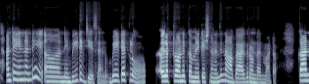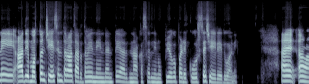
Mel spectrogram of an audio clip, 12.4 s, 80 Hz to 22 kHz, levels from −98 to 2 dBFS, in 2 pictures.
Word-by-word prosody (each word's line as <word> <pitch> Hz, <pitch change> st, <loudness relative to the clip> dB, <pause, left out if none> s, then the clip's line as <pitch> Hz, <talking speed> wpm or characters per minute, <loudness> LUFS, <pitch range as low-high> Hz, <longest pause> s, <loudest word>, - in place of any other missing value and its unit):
అంటే 270 Hz, +4 st, 0 dB
ఏంటంటే, 300 Hz, +6 st, -2 dB, 0.2 s
ఆహ్, 220 Hz, -1 st, -3 dB
నేను 200 Hz, -1 st, -2 dB
బీటెక్ 255 Hz, 0 st, -3 dB
చేశాను. 160 Hz, -1 st, -10 dB
బీటెక్‍లో, 265 Hz, +1 st, -1 dB, 0.6 s
ఎలక్ట్రానిక్ 235 Hz, -1 st, +3 dB
కమ్యూనికేషన్ 210 Hz, -2 st, -2 dB
అనేది 200 Hz, +6 st, -4 dB
నా -, -, +1 dB, 0.2 s
బ్యాక్‌గ్రౌండ్ 185 Hz, -1 st, -2 dB
అనమాట. 160 Hz, -1 st, -13 dB, 0.6 s
కానీ, 265 Hz, +1 st, +5 dB, 0.3 s
అది 235 Hz, +1 st, +6 dB
మొత్తం 260 Hz, +7 st, +2 dB
చేసిన 245 Hz, +2 st, +2 dB
తర్వాత 240 Hz, -1 st, +3 dB
అర్థమైంది 210 Hz, +1 st, -3 dB
ఏంటంటే, 200 Hz, +2 st, -5 dB
అది 190 Hz, -1 st, -8 dB
నాకు 190 Hz, +1 st, -8 dB
అసలు 200 Hz, 0 st, -10 dB
నేను 185 Hz, -1 st, -6 dB
ఉపయోగపడే 210 Hz, -1 st, -4 dB
కోర్సే 195 Hz, +4 st, -2 dB
చేయలేదు 165 Hz, -6 st, -5 dB
అని. -, -, -15 dB, 1.0 s
ఆహ్, 240 Hz, -1 st, +8 dB, 0.2 s
ఆ! -, -, +5 dB
220 Hz, 145 wpm, -21 LUFS, 195-245 Hz, 1.0 s, ఆహ్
